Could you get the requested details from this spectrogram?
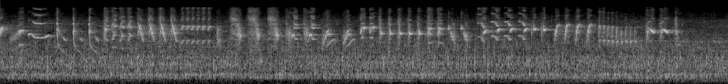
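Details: Venezuelan red siskin, a bird much admired by breeders, delivering a long rapid twittering song with trilled bursts, buzzy rasps and high repeated chirps, almost without pause.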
